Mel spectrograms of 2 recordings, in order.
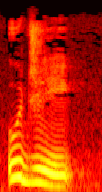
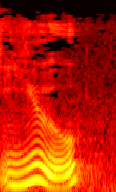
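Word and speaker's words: U (有): The word Uji can mean different things. The character U, right? The Chinese character U, which can also be pronounced Yu, okay, is a character meaning existence or being, okay, and the character Ji is the Chinese character for time.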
